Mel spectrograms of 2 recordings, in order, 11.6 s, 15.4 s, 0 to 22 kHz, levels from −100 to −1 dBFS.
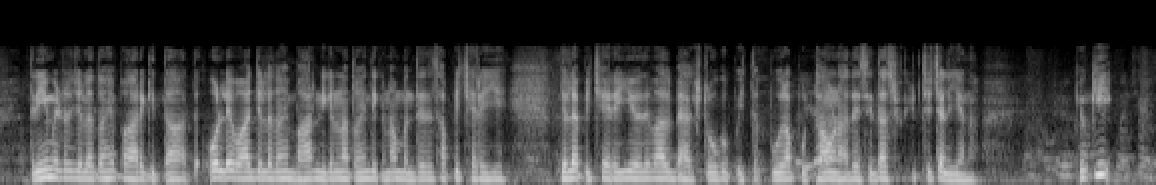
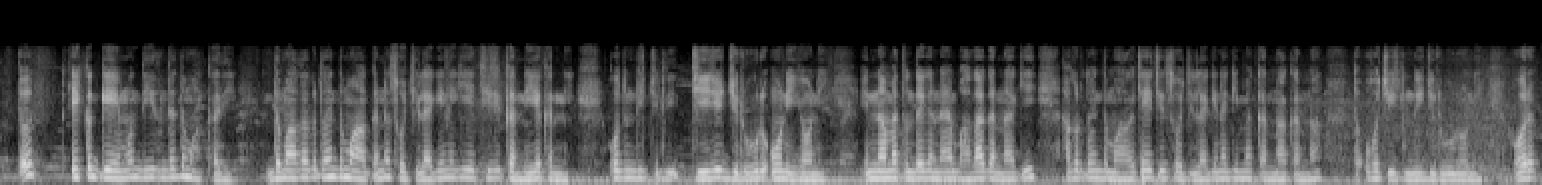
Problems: none marked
